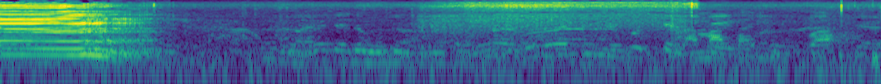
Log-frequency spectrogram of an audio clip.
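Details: Cattle at karapan sapi bull-race training on the Asemanis field: a brief, harmonic-rich bellow opens, then softer wavering lowing fades under a steady hissing background and faint distant voices.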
